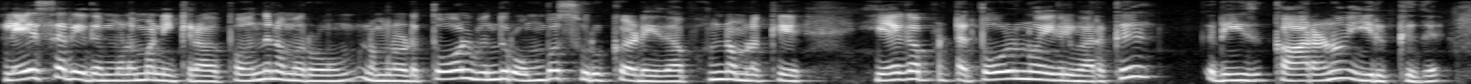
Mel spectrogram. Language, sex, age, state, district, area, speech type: Tamil, female, 18-30, Tamil Nadu, Tiruppur, rural, spontaneous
